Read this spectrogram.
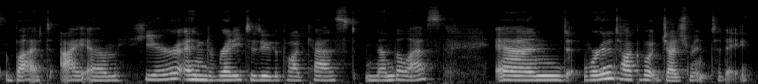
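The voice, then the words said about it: Congested, stuffy nasal voice. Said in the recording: “I'm a little plugged up today. You maybe can tell in my voice”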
